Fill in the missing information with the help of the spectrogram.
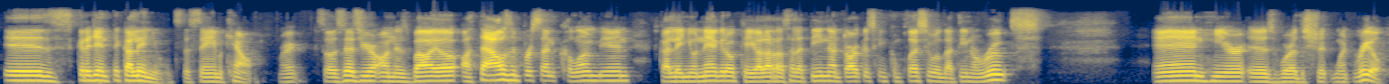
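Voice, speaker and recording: A man's voice: medium pitch, fairly even intonation, moderate pace, fairly bright tone, clear, resonant tone, muffled recording. A man hosting a livestream in a casual, talkative way, reading social media posts aloud and commenting on them. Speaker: streamer host.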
